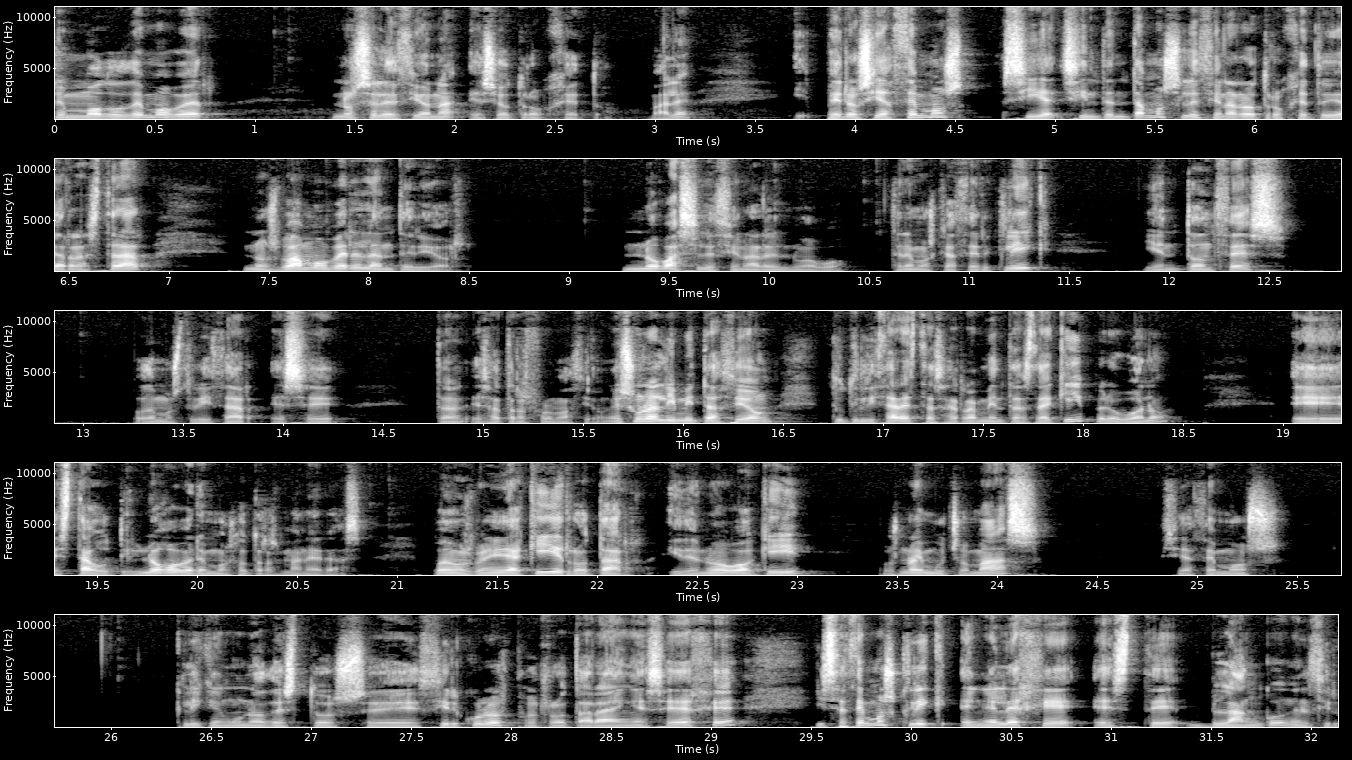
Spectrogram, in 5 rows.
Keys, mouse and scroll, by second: 3.9 click, 20.8 click, 26.0 click.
